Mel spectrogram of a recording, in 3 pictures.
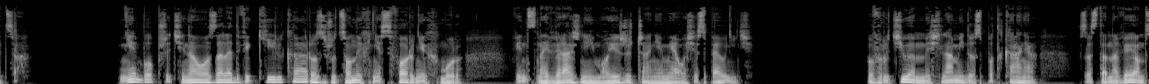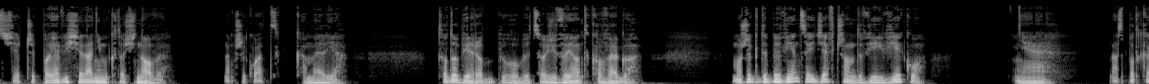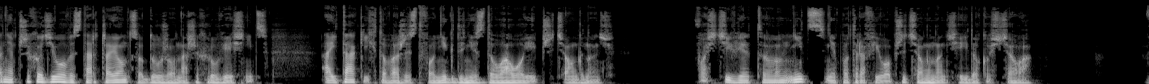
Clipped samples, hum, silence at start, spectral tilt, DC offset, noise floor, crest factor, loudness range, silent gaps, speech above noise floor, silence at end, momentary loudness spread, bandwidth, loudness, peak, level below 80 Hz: under 0.1%; none; 0 s; -5.5 dB/octave; under 0.1%; under -90 dBFS; 18 dB; 4 LU; none; over 73 dB; 0 s; 11 LU; 17 kHz; -18 LUFS; 0 dBFS; -28 dBFS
